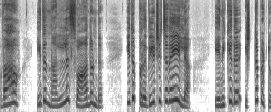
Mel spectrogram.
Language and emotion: Malayalam, surprised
